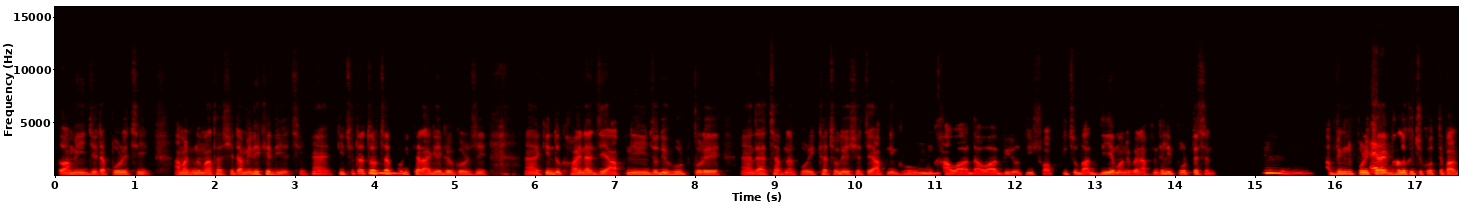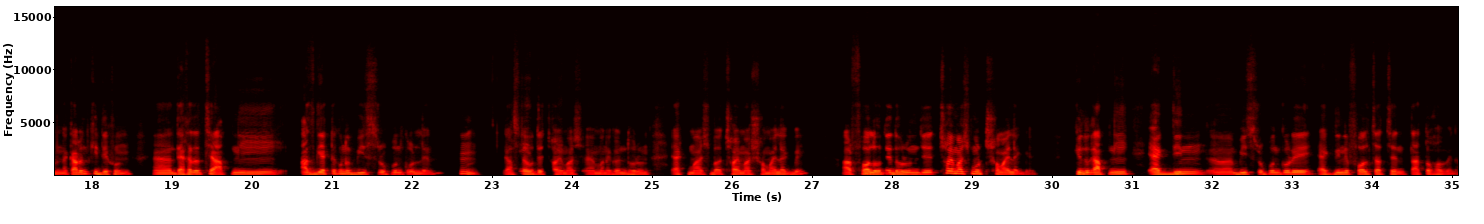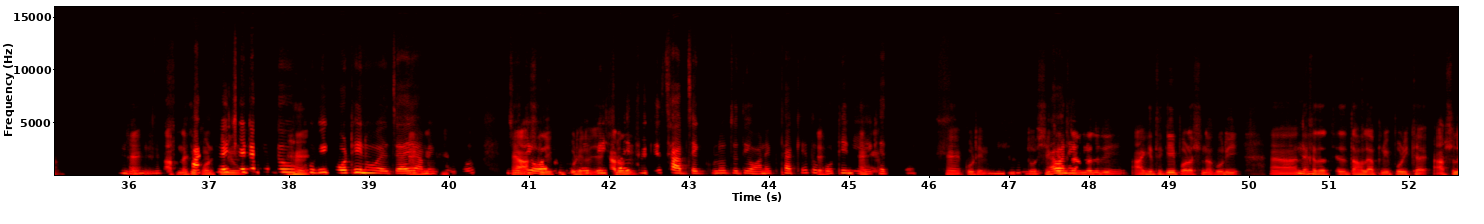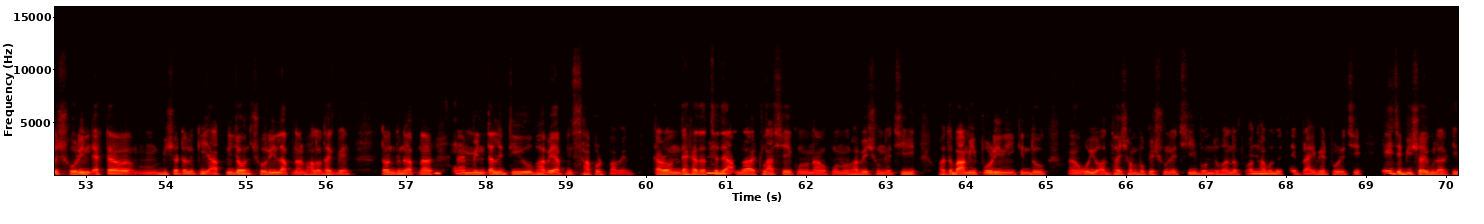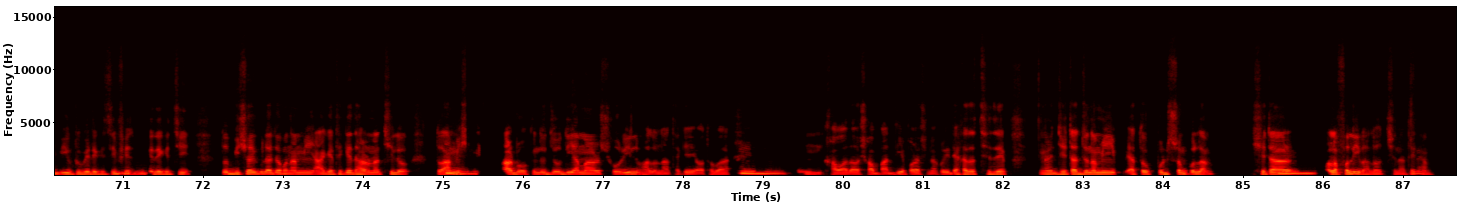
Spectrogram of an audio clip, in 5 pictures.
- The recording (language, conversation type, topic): Bengali, unstructured, কীভাবে পরীক্ষার চাপ কমানো যায়?
- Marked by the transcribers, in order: static; tapping; "আজকে" said as "আজগে"; other background noise; unintelligible speech; distorted speech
